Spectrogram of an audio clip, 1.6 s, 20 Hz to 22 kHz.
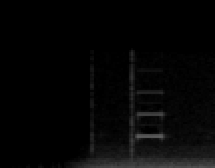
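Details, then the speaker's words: Capacitor tester during a Roberts R600 radio restoration gives a single short beep with no second beep, marking this capacitor as bad; a good one double-beeps. "oh christ hello that one's changed yeah just a ding not a double ding"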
